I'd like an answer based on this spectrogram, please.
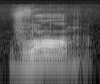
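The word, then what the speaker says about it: वं: صدا یا مانترای چاکرایی ریشه شد حرف لام و اما برای چاکرای دوم چاکرای خاجی یا چاکرای سباتیستانا بذر صداش یا مانتراش هست حرف وام واف ه ی حرف دوم مونده به آخر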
